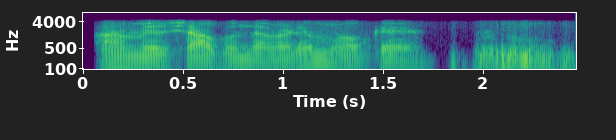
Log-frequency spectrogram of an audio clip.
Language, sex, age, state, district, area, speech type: Telugu, male, 30-45, Andhra Pradesh, Nellore, urban, conversation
